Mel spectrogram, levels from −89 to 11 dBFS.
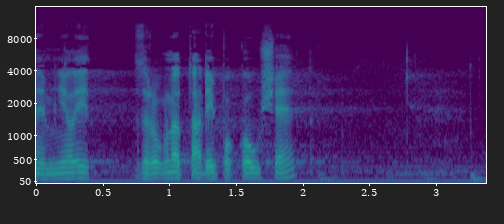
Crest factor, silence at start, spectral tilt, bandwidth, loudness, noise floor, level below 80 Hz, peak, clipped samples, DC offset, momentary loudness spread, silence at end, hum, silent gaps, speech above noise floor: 26 dB; 0 s; -4 dB/octave; 11.5 kHz; -38 LUFS; -62 dBFS; -64 dBFS; -14 dBFS; under 0.1%; under 0.1%; 24 LU; 0 s; none; none; 24 dB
